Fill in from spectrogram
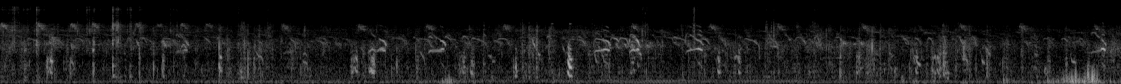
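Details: Pet chickens clucking and peeping continuously, short curved notes dropping in pitch, overlapping at an uneven pace, with occasional sharper squeaks and scratching sounds.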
